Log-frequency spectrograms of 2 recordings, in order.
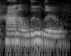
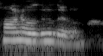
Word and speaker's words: Honolulu: teased me pretty bad i'd say honolulu there's no h-a-n-a it's actually honolulu i aloha wait to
